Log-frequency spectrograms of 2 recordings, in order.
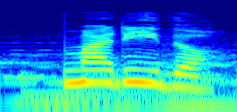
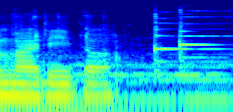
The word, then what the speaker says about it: marido: Marido. Oh, Marido. Ah, I put the accent on the wrong place.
